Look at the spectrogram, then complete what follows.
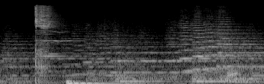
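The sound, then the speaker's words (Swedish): A single bright clink of glasses touching in a toast, fairly loud, followed by a soft lingering ring and low background rumble, with no talking. “Skål som är fan!”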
